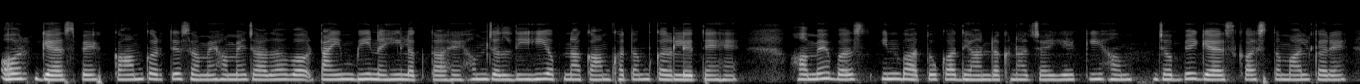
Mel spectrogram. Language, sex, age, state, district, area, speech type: Hindi, male, 60+, Rajasthan, Jaipur, urban, spontaneous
